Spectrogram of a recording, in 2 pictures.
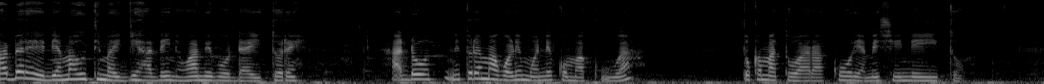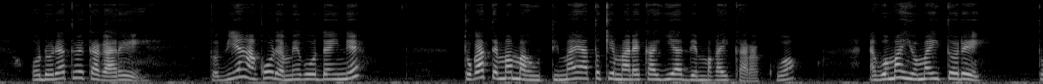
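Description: Throughout, the speech shows generation loss: swirly and hollow with blurred onsets, likely from repeated MP3 re-encoding. The spectrogram shows scattered holes and nothing above 19.9 kHz.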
